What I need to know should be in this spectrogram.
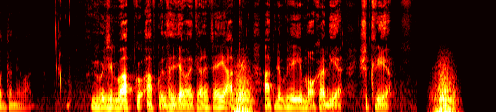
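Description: An elderly man speaks with feeling into a microphone.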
